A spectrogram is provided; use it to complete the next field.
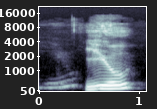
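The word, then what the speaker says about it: hue: U en anglais, ça se dit You, et You, ça s'écrit aussi H-U-E, ça veut dire teinte.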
